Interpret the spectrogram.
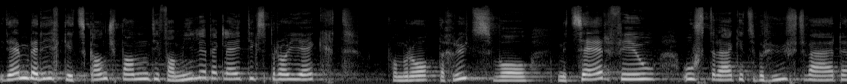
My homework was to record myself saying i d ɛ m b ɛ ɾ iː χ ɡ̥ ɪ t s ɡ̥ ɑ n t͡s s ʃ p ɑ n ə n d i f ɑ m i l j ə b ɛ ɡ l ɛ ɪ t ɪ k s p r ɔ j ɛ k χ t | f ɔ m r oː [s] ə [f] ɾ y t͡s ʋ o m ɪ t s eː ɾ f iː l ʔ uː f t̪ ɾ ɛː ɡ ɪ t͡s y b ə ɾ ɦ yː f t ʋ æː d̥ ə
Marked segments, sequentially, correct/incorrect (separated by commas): incorrect, incorrect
